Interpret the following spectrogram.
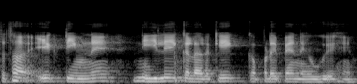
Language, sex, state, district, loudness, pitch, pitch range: Hindi, male, Bihar, Gopalganj, -17 LUFS, 140 Hz, 130-150 Hz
